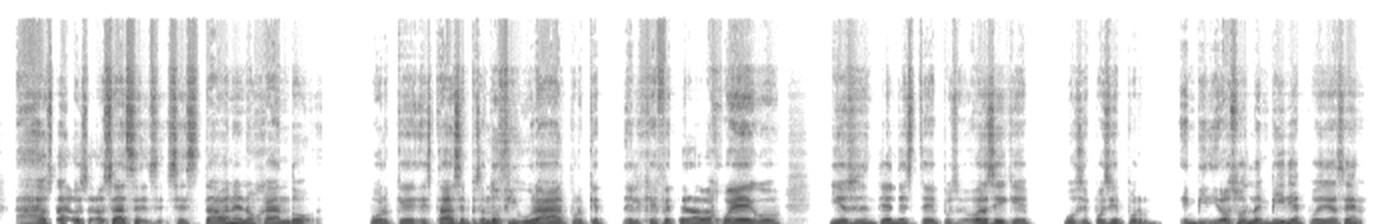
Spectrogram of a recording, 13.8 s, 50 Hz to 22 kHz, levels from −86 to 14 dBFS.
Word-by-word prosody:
Ah, 155 +8 -2
o - - +2
sea 195 +1 -1
o 165 - +3
sea- 155 - -5
o - - -1
sea, 180 0 +5
se 185 -7 +1
se 120 - -9
se 160 0 -2
estaban 175 +8 +1
enojando 170 +1 +1 0.5
porque 140 -3 -1
estabas 155 +4 +3
empezando 140 +2 +1
a - - -3
figurar, 145 +4 +2
porque 135 -2 -6 0.2
el 125 -2 -4
jefe 140 +5 -2
te 125 - -2
daba 135 +4 +2
juego 160 -1 +4 0.4
y 130 +2 -2
ellos 150 -1 +2
se 145 - -2
sentían, 130 +3 0
este, 130 -3 -2
pues, 115 -3 -10
ahora 190 - +2
sí 180 -1 +3
que, 155 -5 -4 0.3
pues, 130 -3 -3
se 125 - -5
puede 150 -2 -3
decir, 160 -3 0
por 140 -7 -3 0.3
envidiosos, 110 - -2
¿la 180 -4 +3
envidia 175 - -1
podría 150 -3 -2
ser? 225 - -2
150 Hz, 185 wpm, -26 LUFS, 130-170 Hz, 0.5 s, sea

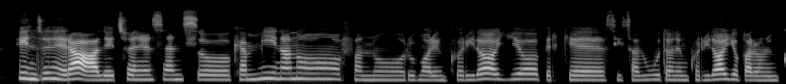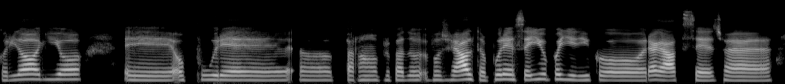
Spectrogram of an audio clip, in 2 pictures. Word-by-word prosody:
è 280 - +2
in 260 -2 +5
generale 240 -5 +8
cioè, 225 +1 -2
nel 220 0 -2
senso: 220 -1 -3
camminano, 255 +2 -1
fanno 205 -3 -9
rumore 205 0 -7
in 200 -1 -9
corridoio, 240 +3 -1
perché 205 -1 -4
si 210 - -12
salutano 210 +1 -8
in 200 0 -9
corridoio, 230 +3 0
parano 195 -2 -3
in 195 - -10
corridoio, 230 +3 +1 0.4
ehm, 195 -1 -4
oppure, 200 -1 -3
uhm, 200 -1 -7
parlano 205 0 -5
proprio 200 +1 -7
a - - -1
do 205 +1 -7
voce 210 0 -8
alta, 220 -1 +7
oppure 230 +5 0
se 215 0 -1
io 240 +3 0
poi 235 +1 -2
gli 215 -1 -3
dico: 195 -2 -3
"ragazze" 190 -1 +3
cioé, 185 -2 0
210 Hz, 135 wpm, -22 LUFS, 200-230 Hz, 0.4 s, generale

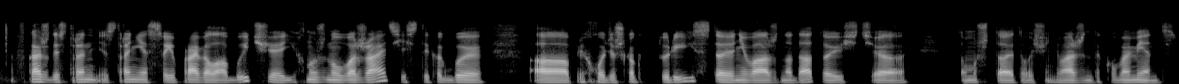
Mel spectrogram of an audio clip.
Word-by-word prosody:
в - - -24
каждой 115 -2 +3
стран 115 -2 -1
стране 110 +1 -1
свои 105 0 0
правила, 105 -2 +3
обычаи, 105 0 -1
их 100 +4 -12
нужно 110 -2 -1
уважать. 105 - +2
Если 115 - -6
ты 110 - -8
как 105 -1 -6
бы, 100 -1 +1 0.5
а, 100 -1 +6
приходишь 110 -3 -3
как 115 -2 -3 0.2
турист, 110 +8 -3
э, 105 -2 +4
неважно, 100 -1 +2
да, - - +3
то 100 - -4
есть, 95 +1 -5
а, 95 -2 +1 0.5
потому 95 +1 -7
что 95 +1 0
это 95 +1 -2
очень 95 +2 -10
важный 95 -1 -1
такой 100 +3 -14
момент, 100 -3 -1
100 Hz, 160 wpm, -24 LUFS, 95-110 Hz, 0.5 s, а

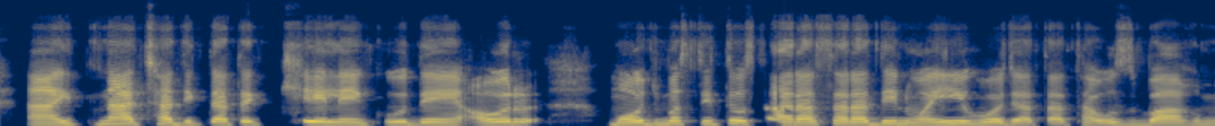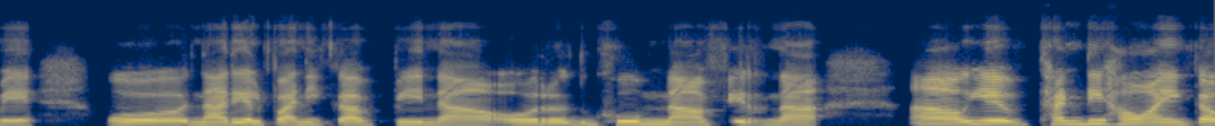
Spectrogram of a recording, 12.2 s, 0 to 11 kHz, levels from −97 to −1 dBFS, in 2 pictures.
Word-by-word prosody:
अ, 225 0 +5
इतना 240 +3 0
अच्छा 245 +1 +2
दिखता 220 0 0
था - - +4 0.2
खेले-कूदें 210 -3 +1
और 220 +1 +2 0.5
मौज 235 0 +2
मस्ती 250 0 -3
तो 265 - +4
सारा-सारा 235 +1 +1
दिन 250 -2 0
वही 215 +3 0
हो 210 -2 +1
जाता 175 -2 -2
था 185 - -2
उस 190 -1 -4
बाग 185 -1 0
में 180 0 -1 0.4
वो 200 -1 +1 0.3
नारियल 200 +1 +2
पानी 195 0 -1
का 190 -1 +3 0.2
पीना 195 -3 -1
और 195 +1 0
घूमना-फिरना 200 -1 -1 0.5
अ, 250 -1 +3
ये 265 -3 +5
ठंडी 255 +1 +1
हवाएँ 220 -2 +2
का 220 - +6
215 Hz, 155 wpm, -24 LUFS, 195-235 Hz, 0.5 s, का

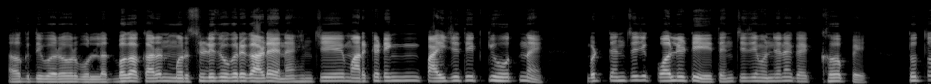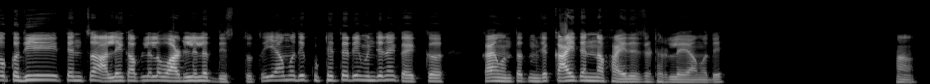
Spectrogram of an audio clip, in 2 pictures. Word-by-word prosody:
अगदी 130 +1 -4
बरोबर 130 +1 0
बोललात. 120 0 -2
बघा, 155 +1 +6
कारण 160 +2 +3
Mercedes 160 +3 0
वगैरे 165 0 +3
गाड्या 155 0 +8
आहे 150 - +6
ना 130 +1 -1
ह्यांची 165 +5 0
मार्केटिंग 175 +4 +1
पाहिजे 155 +3 +3
ती 185 - +1
तितकी 185 +1 -10
होत 170 -1 -1
नाही. 165 - 0 0.5
बट 160 - -2
त्यांची 180 +1 -2
जी 195 - -1
क्वालिटी 170 +1 +3
आहे, 130 - +2
त्यांची 150 +3 -5
जी 160 - -1
म्हणजे 155 0 -3
नाही 175 +1 -2
का 145 -3 -2 0.2
खप 155 -3 -3
आहे, 105 -2 -5 0.4
तो 180 - -1
तो 200 - -2
कधी 205 +2 +1
त्यांचा 190 +1 -1
आलेख 175 +4 +3
आपल्याला 180 +1 -1
वाढलेलाच 170 -1 +2
दिसतो. 130 0 -12
तर 150 +7 -15
यामध्ये 200 +3 -4
कुठेतरी 200 +2 -4
म्हणजे 195 -1 -3
नाही 210 0 -2
का, 160 - -4
एक 145 +1 -4
अ, 150 - -2 0.4
काय 160 +1 +3
म्हणतात, 155 0 -5
म्हणजे 155 +1 -6
काय 160 +2 +7
त्यांना 170 -3 0
फायद्याचं 125 +1 -2
ठरलंय 115 -1 -6
यामध्ये? 110 0 -8 1.7
हां. 115 -3 -9
160 Hz, 175 wpm, -24 LUFS, 140-180 Hz, 1.7 s, गाड्या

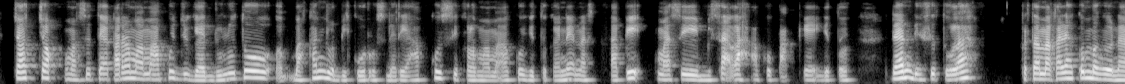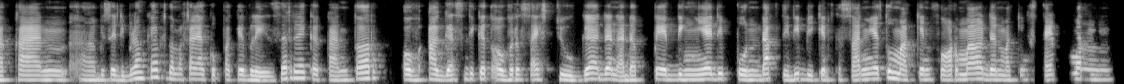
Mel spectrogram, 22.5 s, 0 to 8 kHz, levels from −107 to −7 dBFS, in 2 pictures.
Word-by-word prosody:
cocok, 220 +1 +3 0.2
maksudnya. 185 +2 -3
Karena 180 +5 +2
mama 190 -2 0
aku - - -3
juga 160 -4 0
dulu 165 +5 -1
tuh, 245 -1 +6 0.2
eee, - - -8
bahkan 155 +9 0
lebih 150 -2 -6
kurus 155 +1 -3
dari 150 +1 -4
aku, 160 +6 -6
sih. 185 -5 -7
Kalau 155 -3 -3
mama 150 -1 -4
aku, 155 - -13
gitu 155 - -12
kan 155 0 -4
ya. 185 - 0
Nah, 155 - -3 0.2
tapi 215 +9 +2 0.2
masih 170 -1 +1
bisa 155 +1 -1
lah 180 - +2
aku 165 0 -9
pakai, 160 0 -7
gitu. 155 0 -6 0.4
Dan, 215 +2 +9
di 180 - -4
situlah 190 +5 +2 0.5
pertama 190 -1 +3
kali 205 +2 +5
aku 220 +1 +2
menggunakan, 165 -4 +3 0.3
eee, 160 -2 -4
bisa 165 +1 -1
dibilang 180 +8 +1
kayak 255 -1 -1
pertama 195 -3 -3
kali 195 0 +1
aku 175 -1 -5
pakai 175 0 -1
blazer 150 +4 +1
ya, 225 -1 +2
ke 180 -4 -2
kantor. 170 +7 0 0.3
Oh, 165 -2 +2
agak 170 -2 +2
sedikit 195 +1 -2
oversized 175 +1 0
juga. 175 +3 +2
Dan 190 0 +3
ada 160 +1 +1 0.2
padding-nya 175 0 +4
di 195 - 0
pundak. 185 0 0
Jadi 165 +3 0
bikin 170 0 -1
kesannya 175 +3 0
tuh 230 - +4
makin 175 -2 0
formal 175 +3 +2
dan 175 -1 +3
makin 160 +1 -6
statement. 175 0 -4
175 Hz, 180 wpm, -24 LUFS, 160-190 Hz, 0.5 s, Dan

